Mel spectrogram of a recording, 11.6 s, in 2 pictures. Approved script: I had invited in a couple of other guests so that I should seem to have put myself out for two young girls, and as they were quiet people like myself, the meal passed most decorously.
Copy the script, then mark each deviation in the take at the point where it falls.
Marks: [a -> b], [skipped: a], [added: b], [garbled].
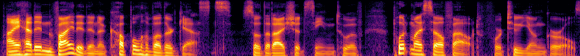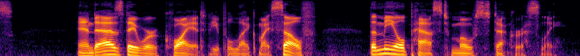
I had invited in a couple of other guests so that I should seem to have put myself out for two young girls, and as they were quiet people like myself, the meal passed most decorously.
